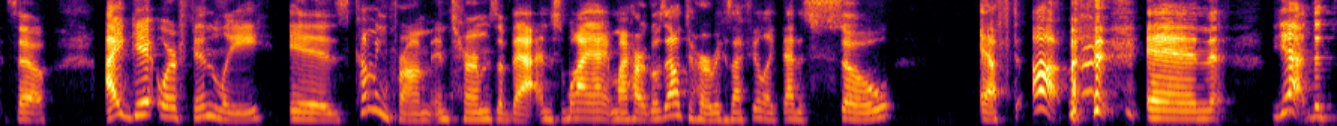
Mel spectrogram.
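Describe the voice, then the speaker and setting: A woman's voice: mid-range voice, sharp tone. A woman hosting a casual, opinionated TV review, speaking candidly and emphatically in a conversational way with some mild swearing. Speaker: host of a TV show review channel. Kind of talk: casual, opinionated episode commentary.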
